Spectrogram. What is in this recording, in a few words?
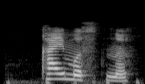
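"каймӧстны", Komi, female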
